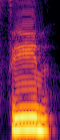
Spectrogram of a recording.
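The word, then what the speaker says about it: scene: जिनमें साइलेंट सी होता है वो देख लीजिए, सीन, सेंट, ठीक है। यहाँ पर क्या है, जो सी है वो क्या है, साइलेंट है।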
